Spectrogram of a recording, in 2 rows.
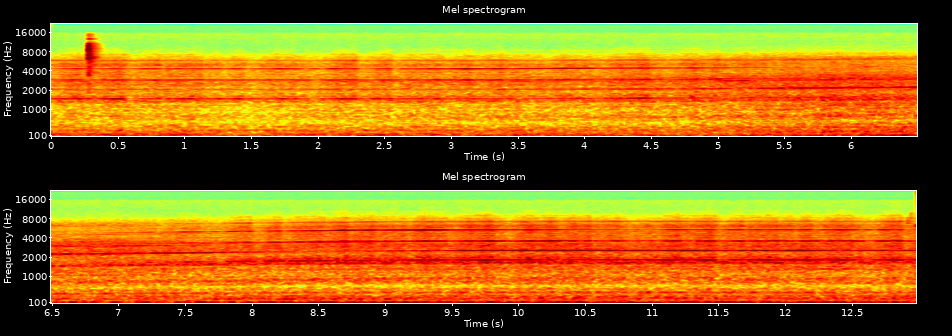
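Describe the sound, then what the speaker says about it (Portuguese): In the DCS flight simulator, an AV-8B Harrier's jet engine whines steadily at takeoff, a continuous roar with rising tonal whistles that slowly build in pitch and loudness, with no voices. "Deixa eu decolar rapidinho aqui."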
